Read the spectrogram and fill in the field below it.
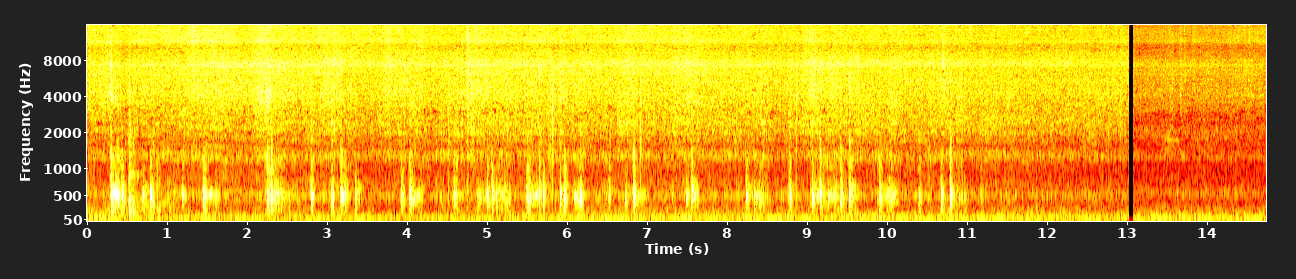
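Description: Tomatoes, chillies and shallots frying in oil for a chicken curry, with a steady sizzle and hiss broken by regular scrapes and clinks of stirring, close and clear with no talk.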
